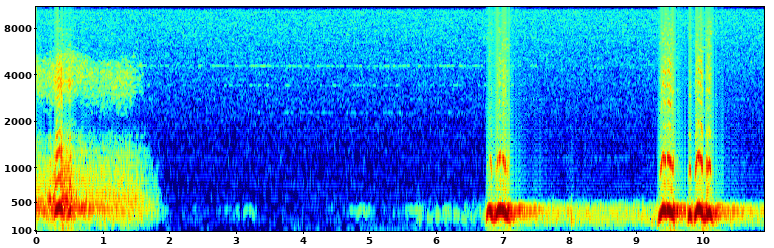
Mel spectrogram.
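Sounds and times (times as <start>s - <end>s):
owl hooting: 0.0s - 1.7s, 6.7s - 8.1s, 9.1s - 10.7s.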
